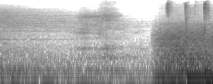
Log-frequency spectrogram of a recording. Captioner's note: sniffs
